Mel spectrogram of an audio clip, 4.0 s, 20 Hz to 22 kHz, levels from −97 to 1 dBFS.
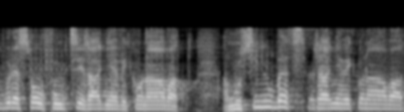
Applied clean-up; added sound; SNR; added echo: neural mask model Resemble Enhance denoiser.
